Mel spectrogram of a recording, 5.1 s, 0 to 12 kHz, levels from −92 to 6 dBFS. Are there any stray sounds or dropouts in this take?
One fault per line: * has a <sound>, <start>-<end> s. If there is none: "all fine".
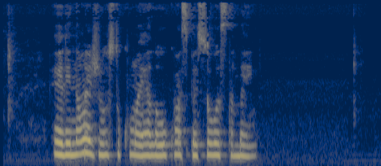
all fine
